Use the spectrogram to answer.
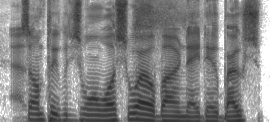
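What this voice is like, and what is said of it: Imitates a British film character's voice. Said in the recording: “do that Alfred impression again”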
